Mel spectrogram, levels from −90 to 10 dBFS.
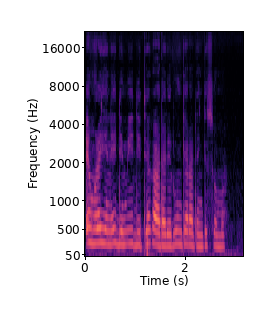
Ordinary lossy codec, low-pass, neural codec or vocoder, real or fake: none; none; vocoder, 44.1 kHz, 128 mel bands, Pupu-Vocoder; fake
